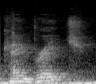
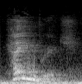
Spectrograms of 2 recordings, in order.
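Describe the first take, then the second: First: The stress is on the second syllable. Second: The stress is on the first syllable. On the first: The speaker calls it wrong. "We don't say Oxford or Cambridge. That would sound strange" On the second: The speaker calls it right. "the qualifier is usually stressed and the generic usually unstressed"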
